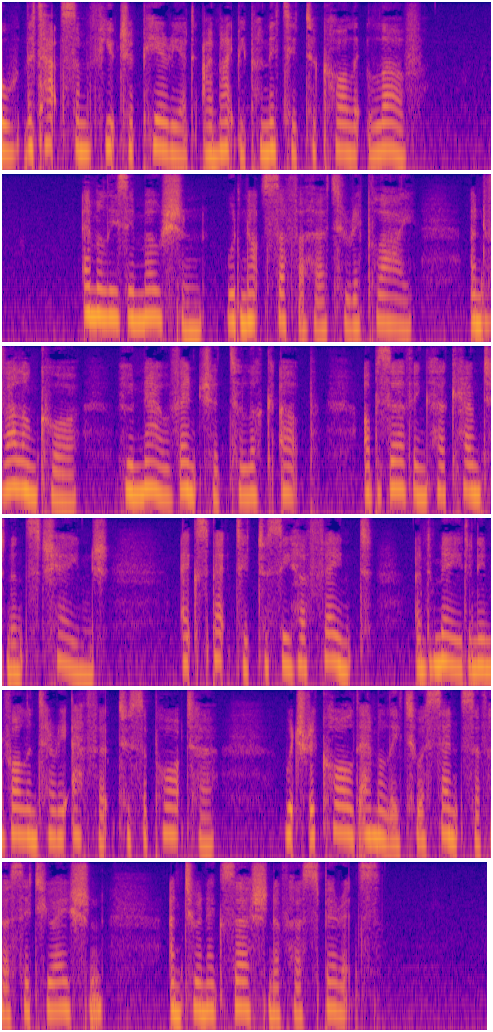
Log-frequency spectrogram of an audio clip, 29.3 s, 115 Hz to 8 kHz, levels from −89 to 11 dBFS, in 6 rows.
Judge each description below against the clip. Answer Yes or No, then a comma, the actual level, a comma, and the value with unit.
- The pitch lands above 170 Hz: Yes, high, 190 Hz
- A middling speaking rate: No, slow, 125 wpm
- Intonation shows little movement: Yes, narrow, 2.2 semitones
